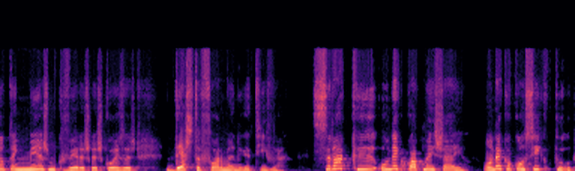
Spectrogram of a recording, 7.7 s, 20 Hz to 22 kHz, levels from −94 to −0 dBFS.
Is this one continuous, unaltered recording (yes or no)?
no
